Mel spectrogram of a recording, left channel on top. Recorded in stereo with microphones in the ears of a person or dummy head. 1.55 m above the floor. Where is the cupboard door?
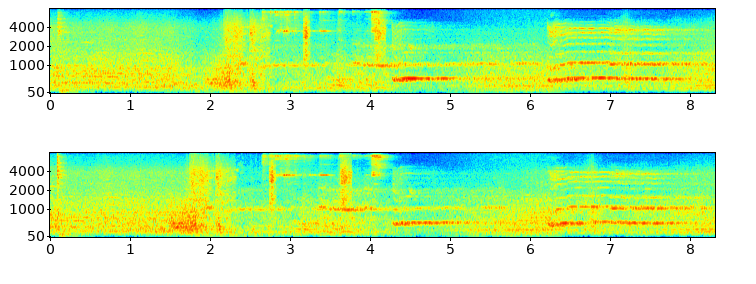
80° right, 0.7 m.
